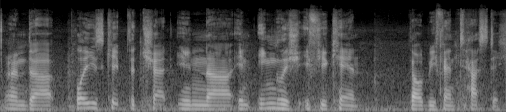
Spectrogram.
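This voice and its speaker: A man's voice: medium pitch, fairly even intonation, normal speed, noisy background. A man hosting a plane-spotting livestream with casual, matey commentary, chatting to viewers. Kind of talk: casual live commentary and chat.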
